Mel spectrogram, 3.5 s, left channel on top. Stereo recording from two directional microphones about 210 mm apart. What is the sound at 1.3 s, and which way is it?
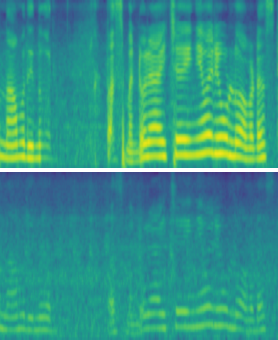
Speech, 55° left (ahead or behind).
